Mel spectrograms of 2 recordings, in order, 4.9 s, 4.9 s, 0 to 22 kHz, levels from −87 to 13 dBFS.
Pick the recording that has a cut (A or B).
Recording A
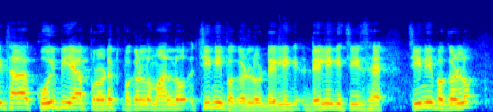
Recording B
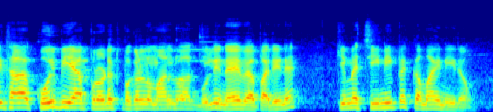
B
